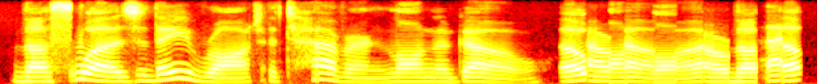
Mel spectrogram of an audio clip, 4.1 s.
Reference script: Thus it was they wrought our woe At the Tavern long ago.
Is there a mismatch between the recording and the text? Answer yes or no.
yes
